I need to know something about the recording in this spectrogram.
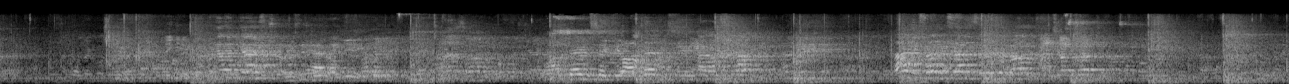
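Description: Men call out to each other across the echoing gym.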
